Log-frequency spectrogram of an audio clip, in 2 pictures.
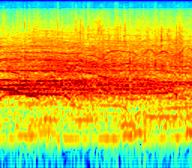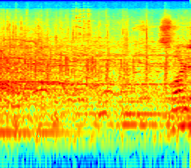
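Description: A stadium crowd at a Portland Pickles versus Medford Rogues baseball game cheers, whoops and applauds loudly and steadily, a dense roar that eases slightly toward the end, with a voice faintly underneath.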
